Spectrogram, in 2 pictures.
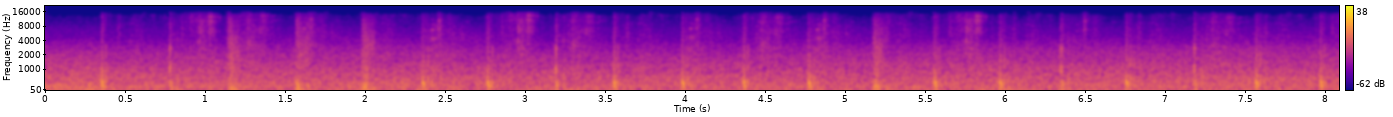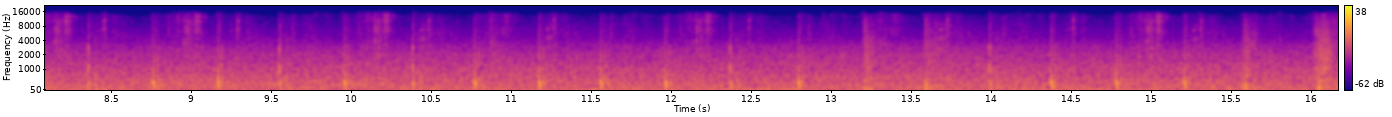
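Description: Armoured footsteps run quickly and steadily over stone.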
